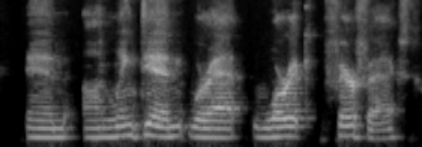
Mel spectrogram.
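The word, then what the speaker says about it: Warwick: on LinkedIn we're at Warick Fairfax War's name is spelled with that silent W in the middle it's w r w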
